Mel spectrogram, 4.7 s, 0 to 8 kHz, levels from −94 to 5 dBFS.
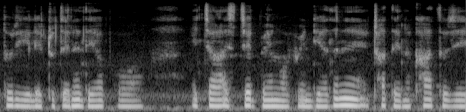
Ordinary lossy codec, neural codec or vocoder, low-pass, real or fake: none; none; 7.2 kHz; real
